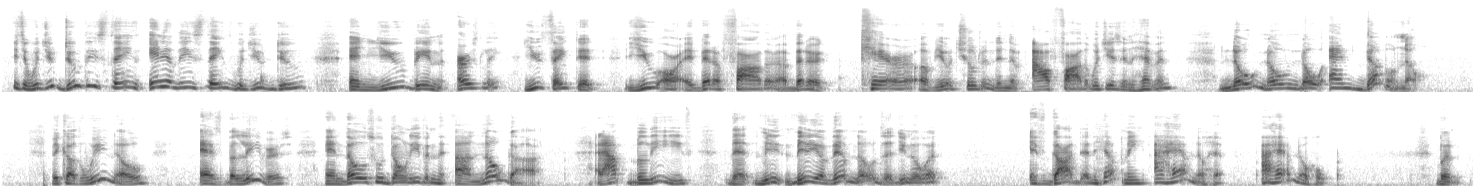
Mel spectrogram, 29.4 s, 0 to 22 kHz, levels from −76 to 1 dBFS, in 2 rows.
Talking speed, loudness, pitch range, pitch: 175 wpm, -28 LUFS, 140-195 Hz, 165 Hz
